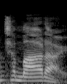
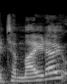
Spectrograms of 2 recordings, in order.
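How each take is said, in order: First: TOMATO as to-MAH-to; British-style tomato. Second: First TOMATO as to-MAY-to; American tomato. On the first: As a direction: say "tomato" with a broad "ah". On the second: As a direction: say "Tomato" with an "ay" middle. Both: Shown as a demonstration. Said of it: "what do you say?".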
